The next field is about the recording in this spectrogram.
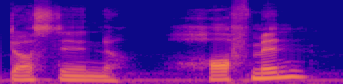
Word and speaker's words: Dustin Hoffman: So Mr. Dustin Hoffman.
